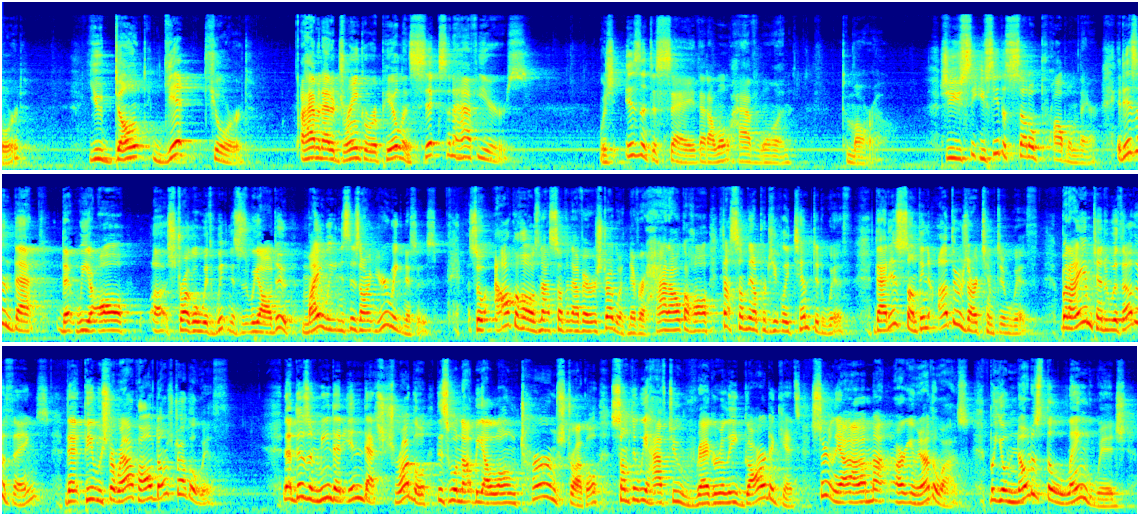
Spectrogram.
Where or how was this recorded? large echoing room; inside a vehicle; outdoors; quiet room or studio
large echoing room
